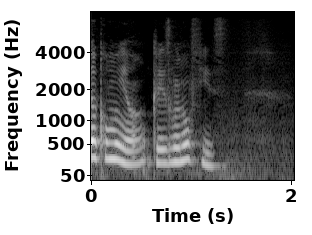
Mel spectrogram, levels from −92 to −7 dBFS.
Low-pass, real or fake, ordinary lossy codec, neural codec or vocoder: 7.2 kHz; fake; none; codec, 16 kHz, 1 kbps, FunCodec, trained on LibriTTS, 50 frames a second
